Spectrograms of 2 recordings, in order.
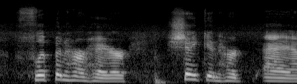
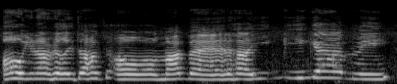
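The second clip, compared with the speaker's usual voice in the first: mock fooled victims; 8 semitones higher than usual. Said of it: "they're like".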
